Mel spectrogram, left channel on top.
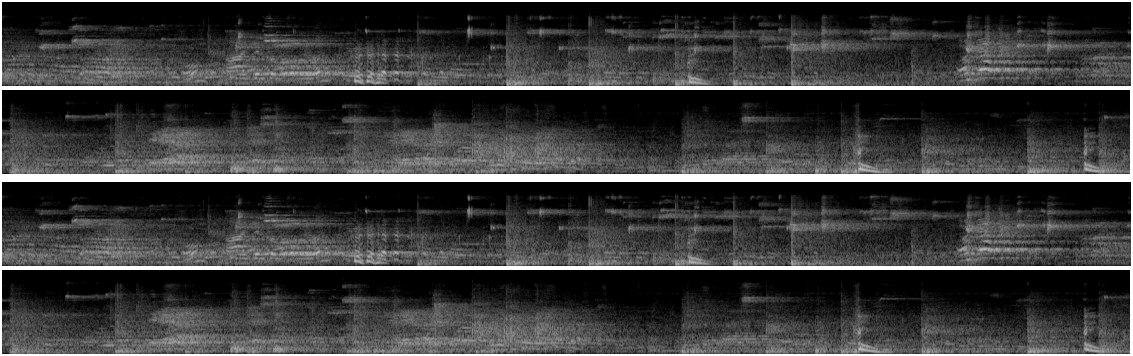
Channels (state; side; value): identical; both; correlation 1.00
